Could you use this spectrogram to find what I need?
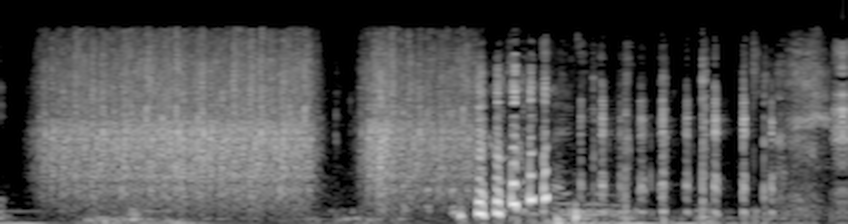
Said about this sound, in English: And because one round of applause is not good enough, yeah, I mean, we had this just for you,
